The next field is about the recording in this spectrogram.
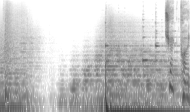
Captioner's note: announcer voice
